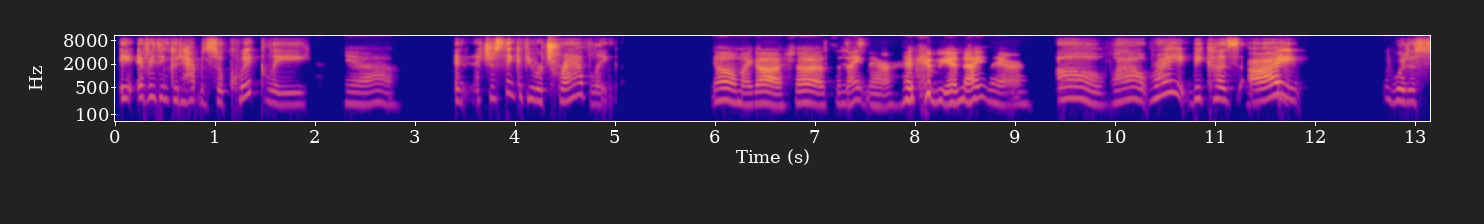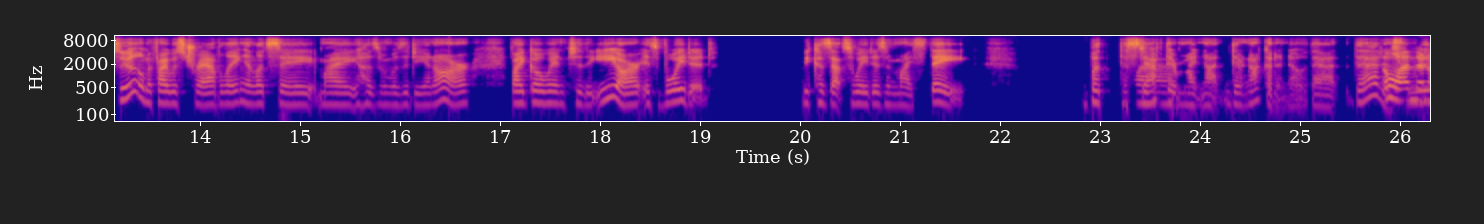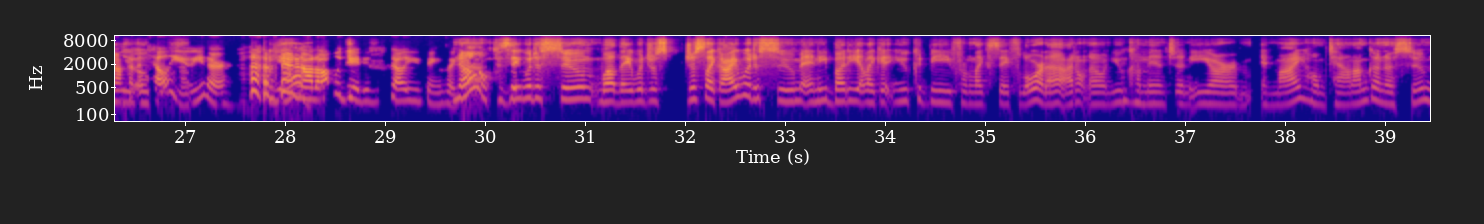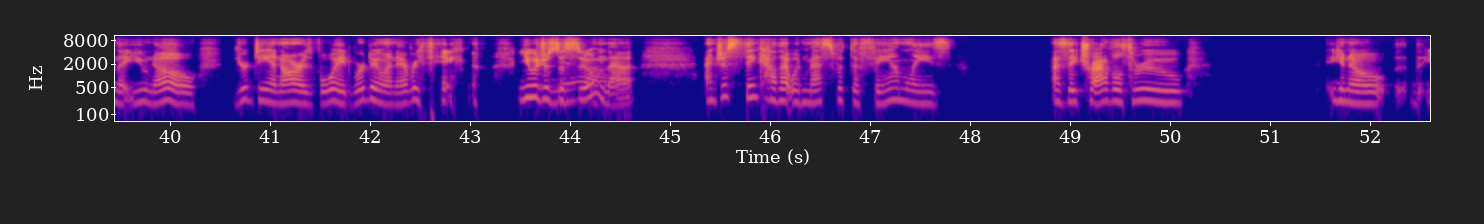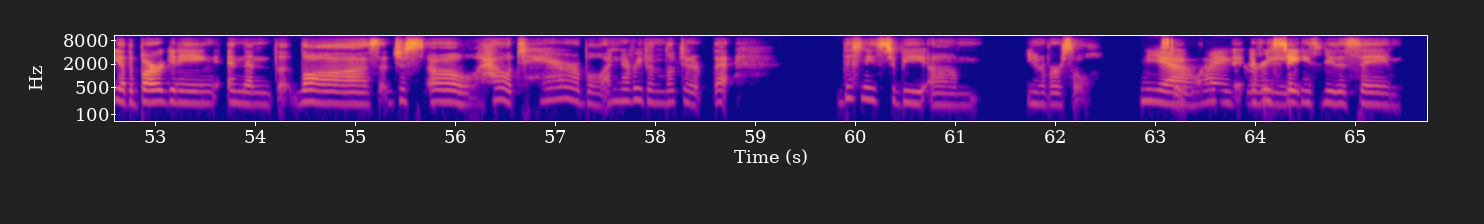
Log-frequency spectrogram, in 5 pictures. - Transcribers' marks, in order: tapping; laughing while speaking: "it could be a nightmare"; chuckle; laughing while speaking: "They're"; laughing while speaking: "everything"; sad: "Oh, how terrible"
- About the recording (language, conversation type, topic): English, unstructured, How do people cope with their feelings toward medical professionals after a loss?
